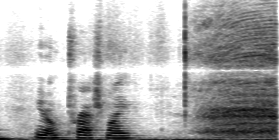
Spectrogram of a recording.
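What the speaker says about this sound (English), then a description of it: "so I'm gonna turn on the heat gun" A heat gun whirs on for a craft project as a steady airy blowing hum, beginning under a woman's brief speech and carrying on alone after she stops.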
